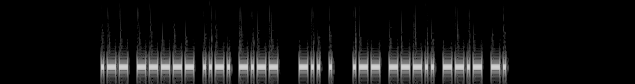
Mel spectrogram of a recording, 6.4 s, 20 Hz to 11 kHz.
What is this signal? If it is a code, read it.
Morse code, heard as a keyed tone, about 40 wpm, 700 Hz. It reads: W0FY DE W8QN
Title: USA Callsign DE Callsign - 4 Characters - 40wpm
